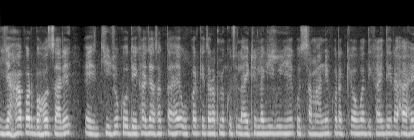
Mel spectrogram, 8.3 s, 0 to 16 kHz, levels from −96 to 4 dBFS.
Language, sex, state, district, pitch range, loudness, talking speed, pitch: Hindi, male, Uttar Pradesh, Varanasi, 175-185 Hz, -18 LUFS, 200 wpm, 180 Hz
